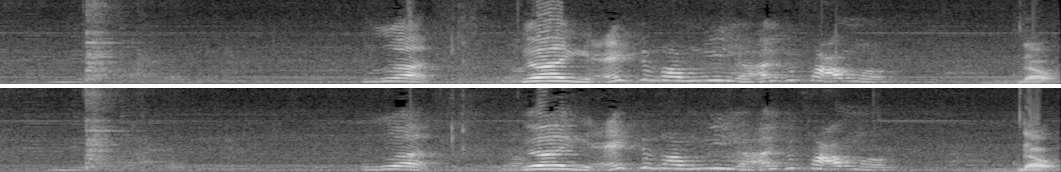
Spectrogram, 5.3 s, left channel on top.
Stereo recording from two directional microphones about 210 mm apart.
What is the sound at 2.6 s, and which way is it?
Speech, 40° left (ahead or behind).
